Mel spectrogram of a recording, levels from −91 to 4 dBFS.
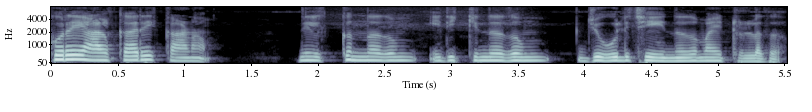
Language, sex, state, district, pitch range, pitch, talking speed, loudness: Malayalam, female, Kerala, Kollam, 170-190 Hz, 180 Hz, 85 wpm, -18 LUFS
